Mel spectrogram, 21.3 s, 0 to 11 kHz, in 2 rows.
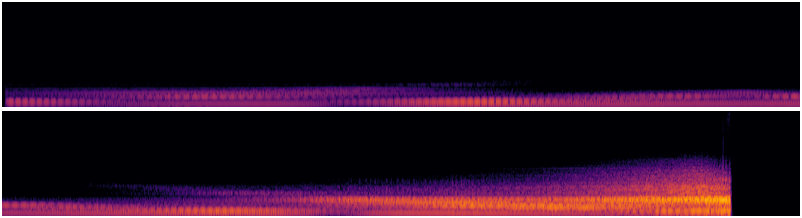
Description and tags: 21 sec woosh
FX, Sci-Fo, Swoosh, whip, whoosh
